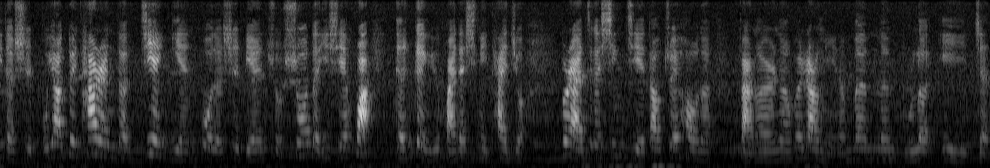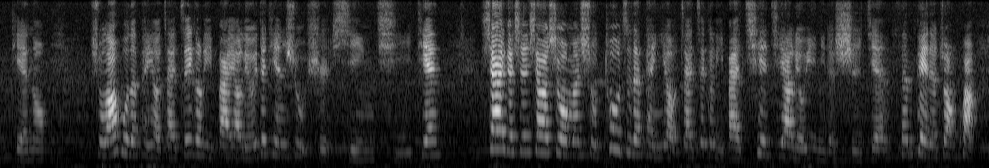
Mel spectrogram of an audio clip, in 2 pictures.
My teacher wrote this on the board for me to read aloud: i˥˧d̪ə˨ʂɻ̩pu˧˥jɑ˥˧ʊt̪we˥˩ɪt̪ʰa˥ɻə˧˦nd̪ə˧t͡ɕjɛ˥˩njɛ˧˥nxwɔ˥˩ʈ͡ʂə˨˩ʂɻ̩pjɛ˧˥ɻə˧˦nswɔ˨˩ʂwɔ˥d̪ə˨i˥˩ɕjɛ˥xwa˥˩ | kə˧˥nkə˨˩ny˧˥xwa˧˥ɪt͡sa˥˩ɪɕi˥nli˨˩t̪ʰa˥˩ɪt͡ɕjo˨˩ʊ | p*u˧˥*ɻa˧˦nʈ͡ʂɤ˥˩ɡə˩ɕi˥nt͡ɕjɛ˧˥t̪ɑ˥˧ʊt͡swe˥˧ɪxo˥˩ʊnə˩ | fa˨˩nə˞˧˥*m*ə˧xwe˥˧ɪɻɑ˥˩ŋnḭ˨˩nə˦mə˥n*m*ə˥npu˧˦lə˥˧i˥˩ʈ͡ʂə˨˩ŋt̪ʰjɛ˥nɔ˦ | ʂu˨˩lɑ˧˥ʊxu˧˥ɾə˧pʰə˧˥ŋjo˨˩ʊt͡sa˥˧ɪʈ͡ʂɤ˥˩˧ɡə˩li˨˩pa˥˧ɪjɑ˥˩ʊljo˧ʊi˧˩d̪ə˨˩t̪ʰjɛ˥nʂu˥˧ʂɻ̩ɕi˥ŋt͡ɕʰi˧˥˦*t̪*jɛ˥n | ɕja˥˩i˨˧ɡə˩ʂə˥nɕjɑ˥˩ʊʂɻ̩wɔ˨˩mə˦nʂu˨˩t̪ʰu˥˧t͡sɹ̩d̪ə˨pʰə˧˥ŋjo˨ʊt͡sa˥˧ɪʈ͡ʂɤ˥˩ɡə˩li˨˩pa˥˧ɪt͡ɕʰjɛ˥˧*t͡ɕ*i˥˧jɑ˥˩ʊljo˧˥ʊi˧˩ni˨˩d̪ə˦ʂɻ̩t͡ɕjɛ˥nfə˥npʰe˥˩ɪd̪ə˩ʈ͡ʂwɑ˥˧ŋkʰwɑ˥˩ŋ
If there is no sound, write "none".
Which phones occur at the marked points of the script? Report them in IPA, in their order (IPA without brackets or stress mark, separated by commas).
u˥˩, n, m, t̪ʰ, t͡ɕ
